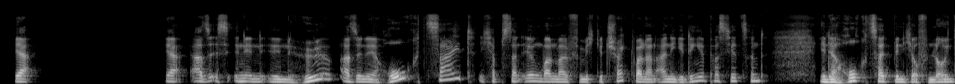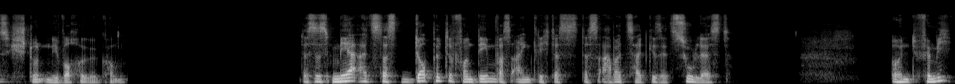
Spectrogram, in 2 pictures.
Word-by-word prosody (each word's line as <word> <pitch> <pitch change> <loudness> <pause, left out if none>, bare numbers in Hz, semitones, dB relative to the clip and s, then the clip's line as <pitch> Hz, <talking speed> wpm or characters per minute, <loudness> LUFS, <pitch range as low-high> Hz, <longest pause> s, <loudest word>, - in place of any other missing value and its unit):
Ja. - - +3 1.3
Ja, - - -1
also, - - -2
es - - -3
in 140 - -4
den 130 -2 -1
in 120 -2 0
den 105 -2 -4
Höhe 230 - +3
also, 130 -2 0
in 125 - +1
der 110 -3 -1
Hochzeit 230 - 0
ich - - -11
habe - - -7
es - - -4
dann 140 - -1
irgendwann 135 -3 0
mal 120 -1 +1
für 120 - -8
mich 115 0 -1
getrackt, 130 +8 -4
weil 125 -2 +4
dann 115 - 0
einige 115 -1 0
Dinge 155 +9 -1
passiert 155 -1 -5
sind. 160 +1 -4 0.5
In 120 - +5
der 115 -3 +5
Hochzeit 135 -4 +3
bin 120 - +5
ich 115 - -6
auf - - -1
90 115 +2 +1
Stunden 110 -1 -2
die 100 -1 -2
Woche - - -1
gekommen. - - -8 1.7
Das - - -2
ist 130 +1 +1
mehr 140 +4 +8
als 135 -1 0
das 130 0 +2
Doppelte 155 +7 +2
von 125 -4 +1
dem, 130 -1 +3
was - - -1
eigentlich 110 0 -3
das - - -5
das - - -4
Arbeitszeitgesetz 105 -3 -3
zulässt. 100 -7 0 1.6
Und 115 -1 +3
für 130 - +2
mich 165 +6 +2
125 Hz, 175 wpm, -23 LUFS, 115-145 Hz, 1.7 s, mehr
